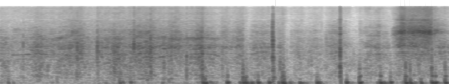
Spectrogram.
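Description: Footsteps of people jogging on grass: a quick run of soft, low thuds, about four to five a second, growing denser in the second half.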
